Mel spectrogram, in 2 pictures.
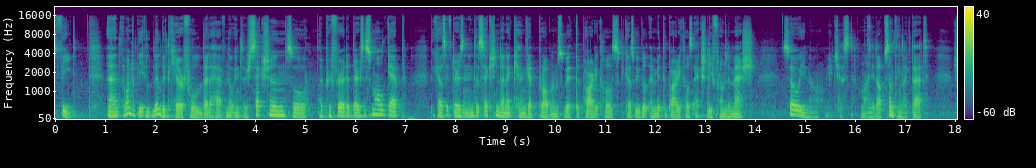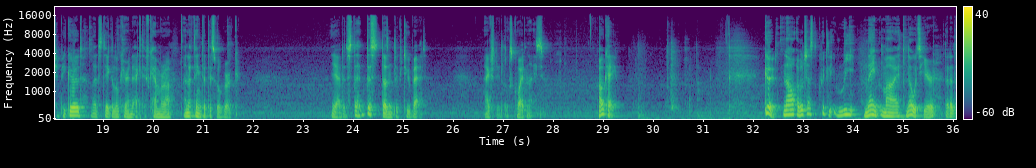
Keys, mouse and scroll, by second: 1.6-2.5 scroll up 1, 4.5-14.5 drag, 18.5 click, 20.1-21.4 scroll down 1, 21.4-31.4 drag, 32.3 click, 32.5 click, 34.8 Return, 35.9-36.0 typing.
